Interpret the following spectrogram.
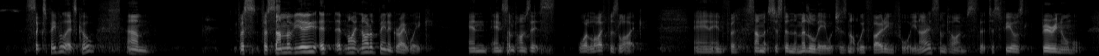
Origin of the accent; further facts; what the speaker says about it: Morrinsville, Waikato, New Zealand; So I was born in Morrinsville and lived on a farm out that way, and then lived on a farm in the triangle sort of between Morrinsville, Matamata, and here, then lived in Matamata and then came to Hamilton.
